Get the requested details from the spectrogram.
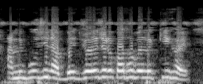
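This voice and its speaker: A young woman with a high voice talks loudly and repetitively on a livestream, reading viewers' comments and urging them over and over to share and follow. Her delivery is casual chatter, pushed to full volume. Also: steady tone, fast, poor audio. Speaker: livestream host.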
